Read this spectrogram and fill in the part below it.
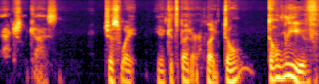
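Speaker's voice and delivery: soft, hushed, confidential aside. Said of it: "pulls this aside".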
